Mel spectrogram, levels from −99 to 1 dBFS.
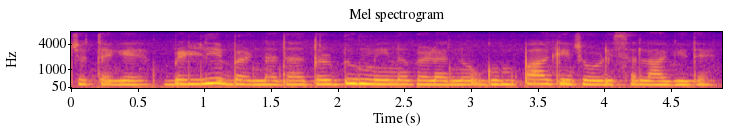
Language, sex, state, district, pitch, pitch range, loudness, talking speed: Kannada, female, Karnataka, Bangalore, 210 Hz, 200-225 Hz, -13 LUFS, 85 wpm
